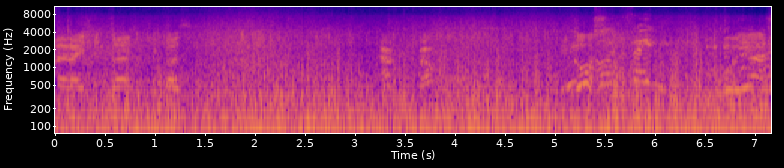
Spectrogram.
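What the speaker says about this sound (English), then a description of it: "we are sailing. And we've got some good wind and good speed." Strong wind batters a sailboat under way at good speed, a loud continuous roar of wind buffeting the microphone mixed with rushing water, while people talk faintly in the background.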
